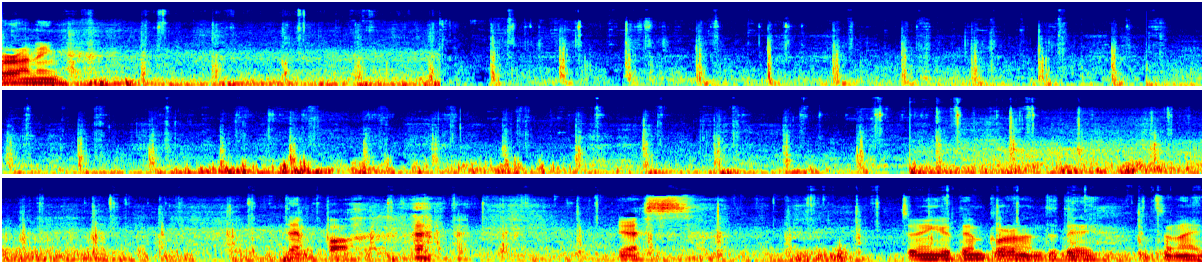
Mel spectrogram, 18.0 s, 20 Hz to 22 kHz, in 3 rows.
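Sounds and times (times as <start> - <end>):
running footsteps on pavement: 0.0 - 18.0.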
